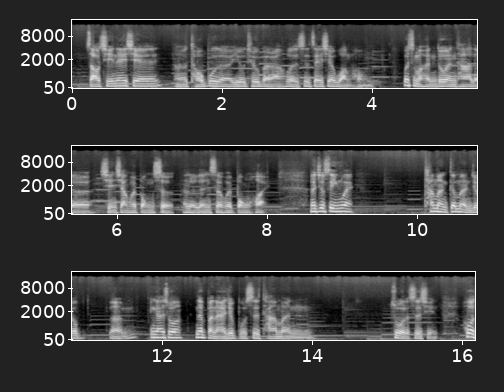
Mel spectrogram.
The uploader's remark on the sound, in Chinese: 嘗試看看車錄分享。這集因為初嘗試，收音的效果還沒那麼穩定。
